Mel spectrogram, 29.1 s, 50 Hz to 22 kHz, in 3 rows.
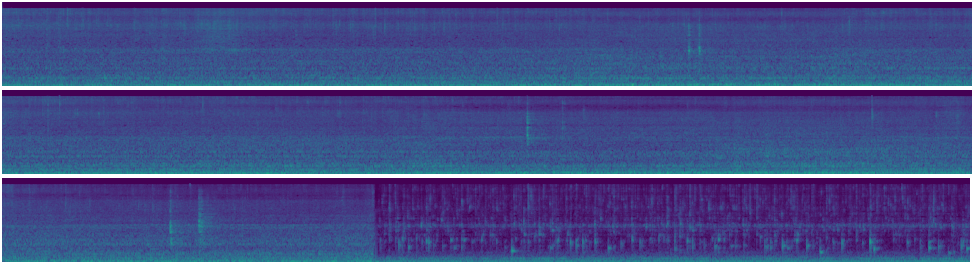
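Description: Chicken breasts sizzling in a nonstick frying pan, an even frying hiss with a few sharp pops. About 23 s in the sizzle cuts off abruptly, leaving a quieter low steady hum.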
